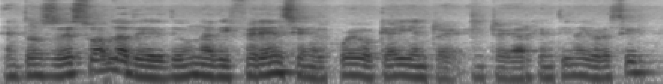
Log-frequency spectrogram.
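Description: A man's voice: medium pitch, fairly quick, reverberant. A man from Ecuador co-hosting a podcast, chatting casually and leading the talk with questions. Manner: relaxed, asks questions and leads the talk. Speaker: podcast co-host. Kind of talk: casual chat.

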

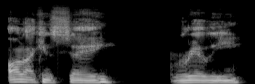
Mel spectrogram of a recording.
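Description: A man's voice: deep voice, fairly even intonation, very slow, a bit bright. A man with a lisp and a stutter, chatting casually and emphatically on a podcast, full of "you know" fillers.

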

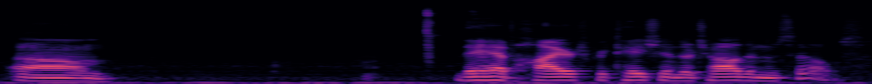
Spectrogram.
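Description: A man's voice: medium pitch, fairly even intonation, moderate pace. A man who teaches martial arts, chatting on a podcast and coaching parents with questions. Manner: coaching, asks questions to make a point. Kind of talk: casual podcast chat.

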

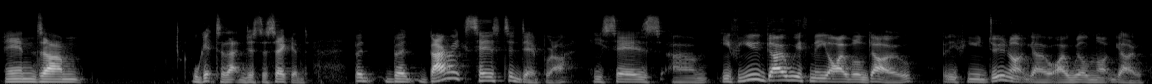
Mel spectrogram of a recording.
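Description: A man's voice: medium pitch, animated, a little slow. A man speaking as a pastor on a Bible podcast, explaining scripture in an informal, unscripted way with self-corrections and asides. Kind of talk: informal Bible commentary, teaching.

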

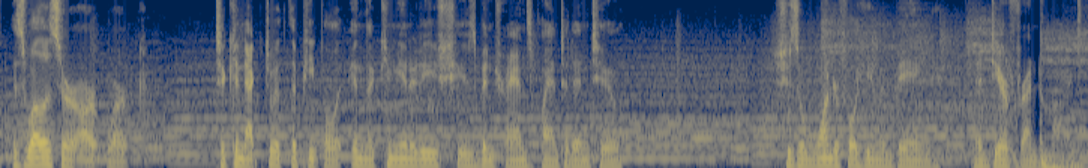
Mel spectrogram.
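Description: Low-voiced male podcast host over music. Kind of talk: scripted podcast intro.

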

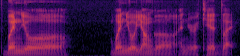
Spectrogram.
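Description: A man's voice: low-pitched, little pitch movement, measured pace, creaky, darkish tone, clean tone. A man in his twenties hosting a podcast, chatting casually with lots of fillers and restarts. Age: 20s. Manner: rambling, many fillers and restarts. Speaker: podcast host. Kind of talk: casual chat.

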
